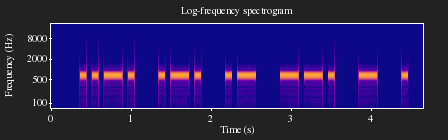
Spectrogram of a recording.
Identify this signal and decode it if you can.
Morse code, heard as a keyed tone, about 16 wpm, spaced as for 14 wpm, 680 Hz. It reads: FRAGTE
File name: Morsekurs / Witze / Witz 23. August 2022 70 F80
